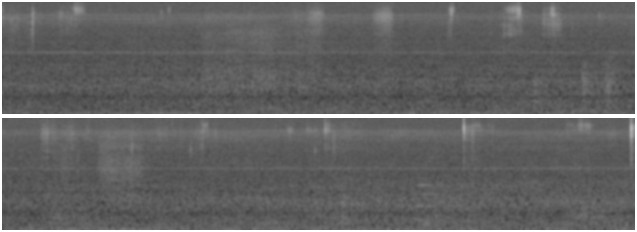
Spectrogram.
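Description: A kitten's paws patter softly on a hard floor.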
